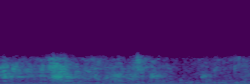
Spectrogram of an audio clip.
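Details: Upset Alaskan Klee Kai mother whose puppy's smell was washed off, with her daughter and the sire nearby. A louder strained whine near the start is followed by softer whimpering yips fading out.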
